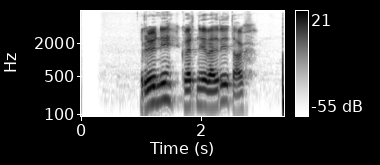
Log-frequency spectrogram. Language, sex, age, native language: Icelandic, male, 60-69, Icelandic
